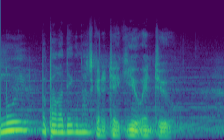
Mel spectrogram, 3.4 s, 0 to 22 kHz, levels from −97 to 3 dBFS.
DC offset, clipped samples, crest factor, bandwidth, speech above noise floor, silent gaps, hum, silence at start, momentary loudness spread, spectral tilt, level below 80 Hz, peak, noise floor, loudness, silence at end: under 0.1%; under 0.1%; 14 dB; 9.4 kHz; 23 dB; none; none; 0 s; 9 LU; -8 dB/octave; -64 dBFS; -10 dBFS; -48 dBFS; -25 LUFS; 0 s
